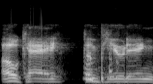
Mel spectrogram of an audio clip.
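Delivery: in a low voice. During a game scene, a character answers a machine's prompt in a low voice. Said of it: "He says in a low voice".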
